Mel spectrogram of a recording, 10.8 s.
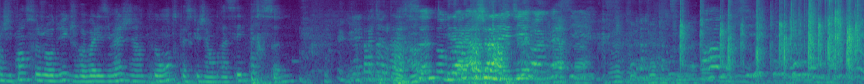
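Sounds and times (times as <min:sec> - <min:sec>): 
speech: 0:00.0 - 0:10.2
laughter: 0:03.8 - 0:10.8
audience applause: 0:07.7 - 0:10.8.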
